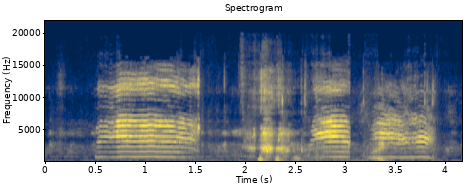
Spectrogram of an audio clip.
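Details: Kittens, two of them, giving long, high, steady meows, the first held over a second, then a shorter one and a wavering, falling meow, with a man speaking Vietnamese in between.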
